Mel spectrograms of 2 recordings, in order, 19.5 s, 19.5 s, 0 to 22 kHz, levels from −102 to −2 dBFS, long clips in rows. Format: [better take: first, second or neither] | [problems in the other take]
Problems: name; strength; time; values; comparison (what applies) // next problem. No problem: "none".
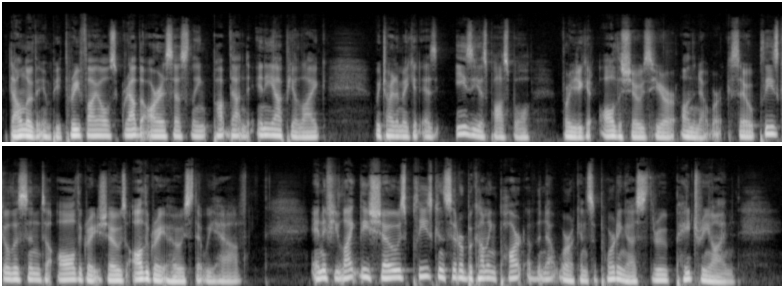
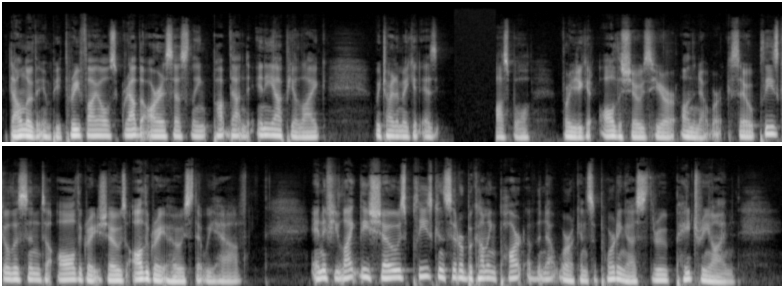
first | audio cutting out; at 5.5 s for 0.5 s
